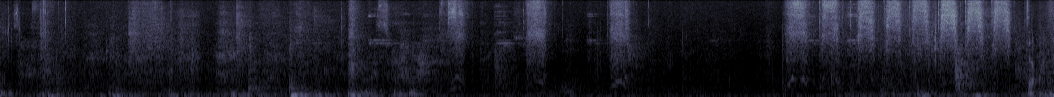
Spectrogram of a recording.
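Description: Hand spray bottle being pumped, giving short hissing squirts: a few spaced ones around the middle, then a quick run of about four a second over the last two seconds.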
